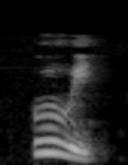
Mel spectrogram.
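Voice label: "ылі", Komi, female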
